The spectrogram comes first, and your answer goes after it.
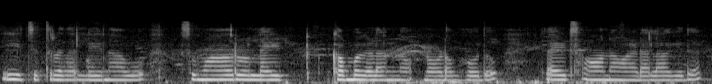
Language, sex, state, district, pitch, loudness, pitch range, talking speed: Kannada, female, Karnataka, Koppal, 205 Hz, -19 LUFS, 200-215 Hz, 85 wpm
